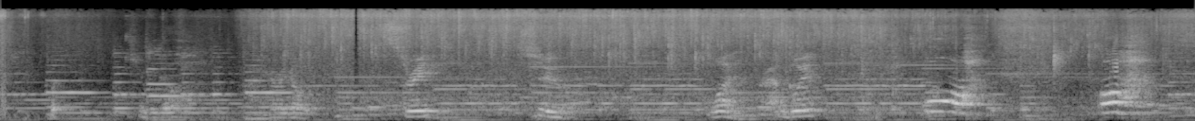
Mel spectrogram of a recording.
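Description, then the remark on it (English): Steady rush of cold shower water spraying continuously, with a person letting out several short gasps and strained vocal sounds over it. “I reach out for the shower handle like a drowning man grabbing a rope, shutting off the water.”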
